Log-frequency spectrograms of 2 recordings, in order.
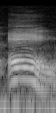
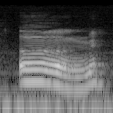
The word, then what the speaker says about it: Aang: its own world in the world he's called aang not un gosh freak somebody two people liked it really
